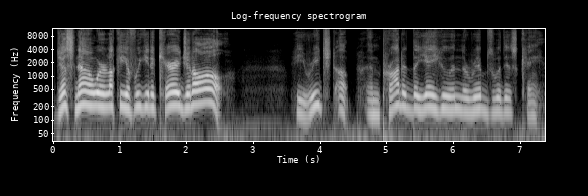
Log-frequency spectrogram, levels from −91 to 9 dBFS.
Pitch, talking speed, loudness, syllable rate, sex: 175 Hz, 195 wpm, -17 LUFS, 5.0 syllables/s, male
